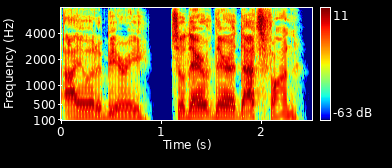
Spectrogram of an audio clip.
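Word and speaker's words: Ayo Edebiri: friends IO and Rachel it's Senate damn it I knew I said it wrong Rachel Senate and Iota Berry so they're they're that's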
